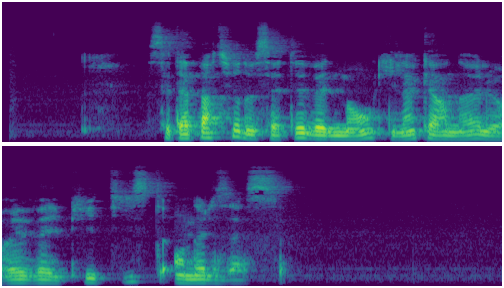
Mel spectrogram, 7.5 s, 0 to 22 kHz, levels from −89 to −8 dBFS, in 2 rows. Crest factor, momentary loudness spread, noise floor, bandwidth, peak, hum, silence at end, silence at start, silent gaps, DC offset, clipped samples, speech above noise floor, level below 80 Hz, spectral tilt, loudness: 22 dB; 13 LU; -70 dBFS; 11.5 kHz; -8 dBFS; none; 1.6 s; 0.6 s; none; under 0.1%; under 0.1%; 42 dB; -82 dBFS; -5.5 dB/octave; -28 LUFS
